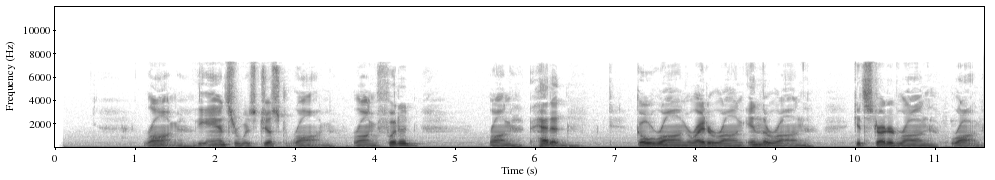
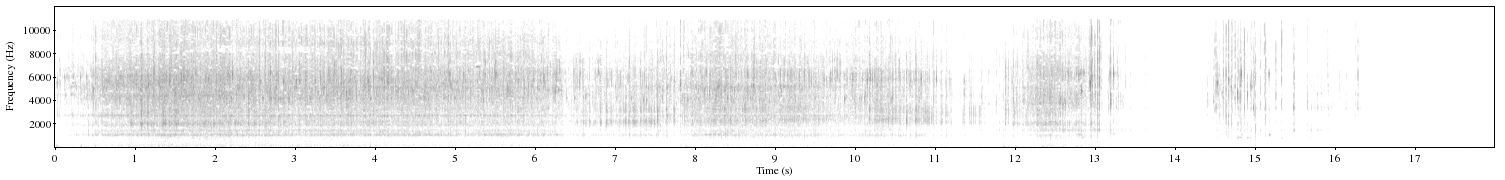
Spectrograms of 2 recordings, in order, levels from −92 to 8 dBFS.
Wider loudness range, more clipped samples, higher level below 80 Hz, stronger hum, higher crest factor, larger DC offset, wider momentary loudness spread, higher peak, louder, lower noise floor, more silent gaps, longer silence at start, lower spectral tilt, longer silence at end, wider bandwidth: second, 7 LU vs 11 LU; neither; first, -38 dBFS vs under -90 dBFS; neither; second, 20 dB vs 28 dB; neither; first, 16 LU vs 12 LU; first, -2 dBFS vs -30 dBFS; first, -21 LUFS vs -55 LUFS; second, -48 dBFS vs under -90 dBFS; neither; first, 1.1 s vs 0 s; first, -7.5 dB/octave vs 3.5 dB/octave; second, 0 s vs 2 s; second, 7.6 kHz vs 12 kHz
